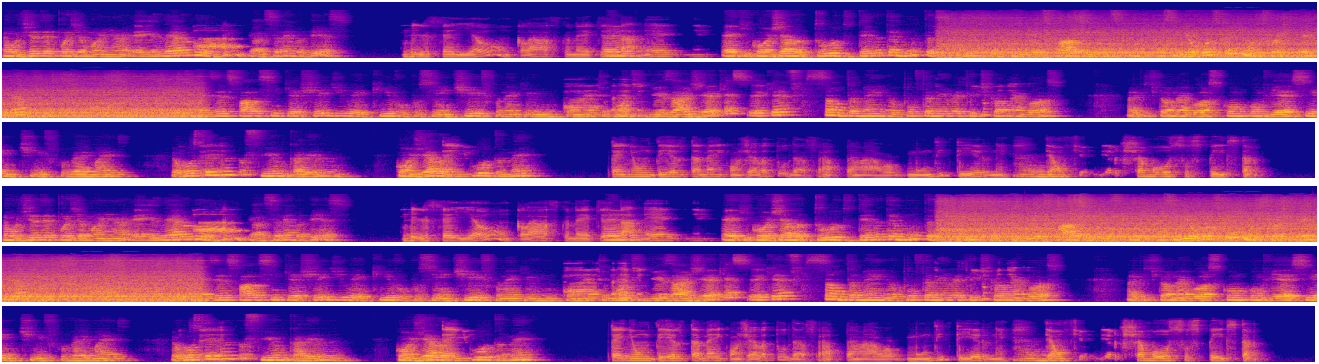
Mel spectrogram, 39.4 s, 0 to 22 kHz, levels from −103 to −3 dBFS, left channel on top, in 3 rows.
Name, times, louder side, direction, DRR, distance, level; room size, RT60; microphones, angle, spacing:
voice 1, 0.0-3.3 6.0-6.3 7.2-13.7 14.8-21.0 21.4-23.7 24.4-27.5 28.0-29.7 30.2-31.6 36.4-36.8, equal, 20° right, 4.9 m, -24 dB
voice 2, 1.9-2.4 4.0-7.1 13.4-14.6 18.8-19.6 22.5-23.6 28.3-28.5 30.7-31.0 32.4-37.0 37.3-38.8, right 2 dB, 65° right, 1.8 m, -32 dB
Bus, 9.3-15.2, right 2 dB, 40° right, 1.7 m, -24 dB
15.5 x 7.3 x 2.3 m
head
